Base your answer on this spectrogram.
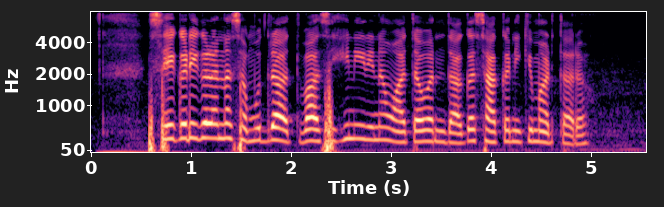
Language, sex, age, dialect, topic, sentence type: Kannada, female, 41-45, Dharwad Kannada, agriculture, statement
